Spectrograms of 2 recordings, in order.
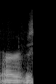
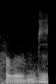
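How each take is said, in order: First: The word begins without an h sound. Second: The word begins with an h sound.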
